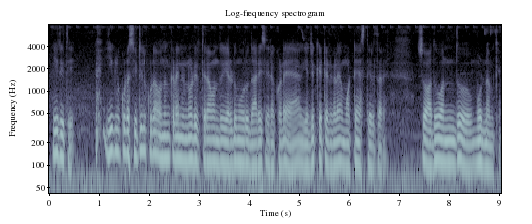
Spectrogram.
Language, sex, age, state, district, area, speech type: Kannada, male, 30-45, Karnataka, Mysore, urban, spontaneous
